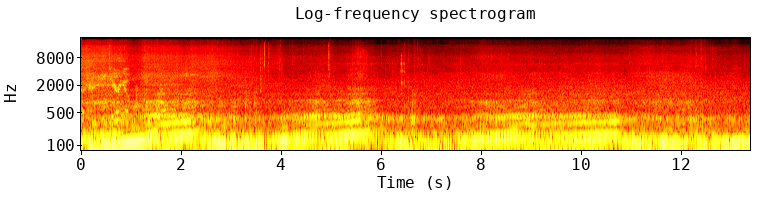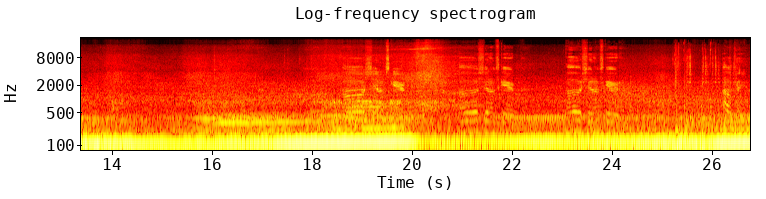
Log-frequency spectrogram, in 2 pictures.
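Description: A lowered stance car rolling at low speed with a steady engine drone and shifting tones as it bumps over a bridge joint, while a person talks continuously over the engine noise.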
